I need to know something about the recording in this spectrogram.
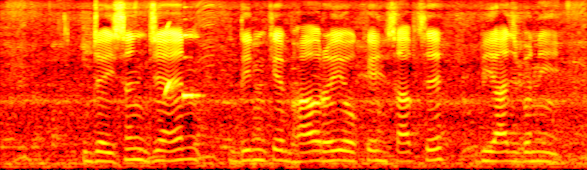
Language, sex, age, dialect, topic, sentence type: Bhojpuri, male, 25-30, Western, banking, statement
